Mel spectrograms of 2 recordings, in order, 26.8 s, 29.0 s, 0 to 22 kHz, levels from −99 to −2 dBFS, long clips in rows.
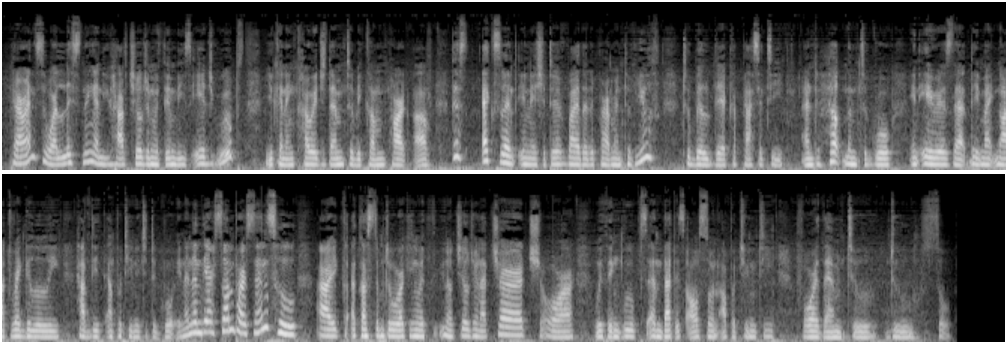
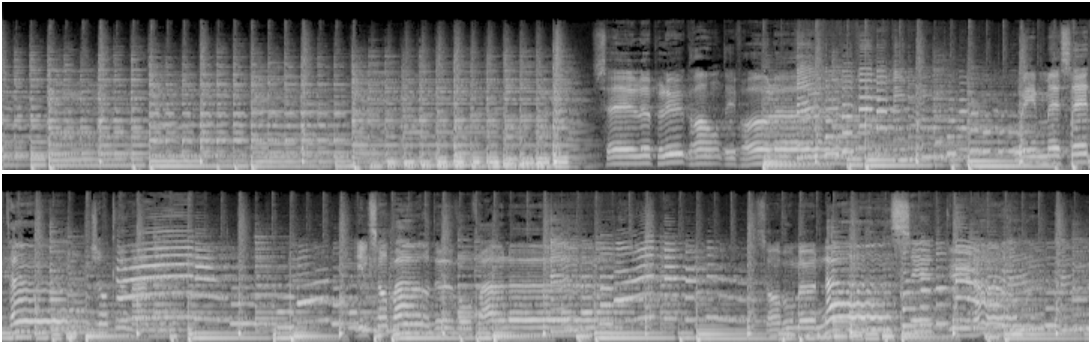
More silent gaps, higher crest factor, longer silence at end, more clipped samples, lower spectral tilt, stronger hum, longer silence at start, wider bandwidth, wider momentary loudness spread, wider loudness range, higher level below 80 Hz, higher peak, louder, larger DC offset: neither; about the same, 18 dB vs 18 dB; first, 0.75 s vs 0 s; neither; first, -6 dB/octave vs -4.5 dB/octave; neither; about the same, 0.1 s vs 0 s; about the same, 13.5 kHz vs 14 kHz; about the same, 9 LU vs 7 LU; about the same, 4 LU vs 5 LU; about the same, -40 dBFS vs -38 dBFS; about the same, -4 dBFS vs -6 dBFS; about the same, -22 LUFS vs -23 LUFS; neither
